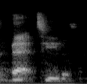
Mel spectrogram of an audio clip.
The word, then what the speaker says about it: Battie: what it is but it's bat teeth that's how you pronounce the back teeth also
